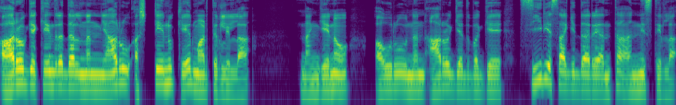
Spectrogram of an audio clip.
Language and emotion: Kannada, sad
